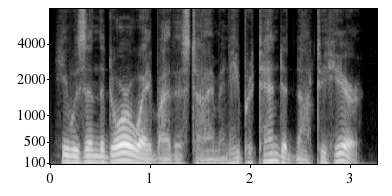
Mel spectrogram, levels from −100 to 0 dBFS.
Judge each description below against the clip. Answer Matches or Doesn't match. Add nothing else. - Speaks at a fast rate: Matches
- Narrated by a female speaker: Doesn't match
